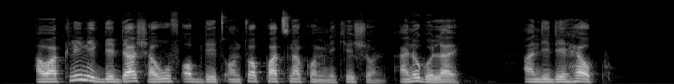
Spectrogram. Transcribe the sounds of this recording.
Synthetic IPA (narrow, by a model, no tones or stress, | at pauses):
awaklinik̚dedaʃawufɔp̚detʰɔ̃ntɔpːatnakɔmjunikʰeʃɔ̃naɪnoɡolaɪ | ãndideɦɛlp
